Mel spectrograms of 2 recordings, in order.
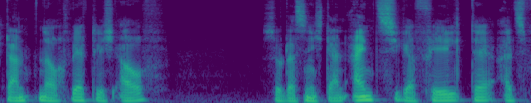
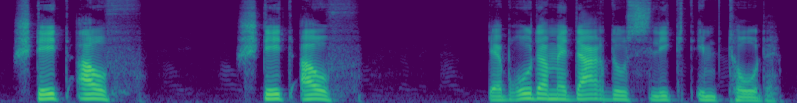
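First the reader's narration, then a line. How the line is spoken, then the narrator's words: Loud call. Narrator (German): mit lauter Stimme rief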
